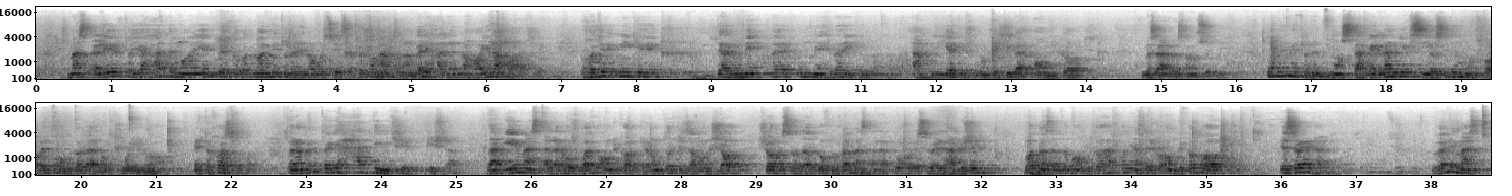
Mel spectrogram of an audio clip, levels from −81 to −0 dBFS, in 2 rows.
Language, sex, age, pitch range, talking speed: Persian, male, 60-79, 150-195 Hz, 140 wpm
